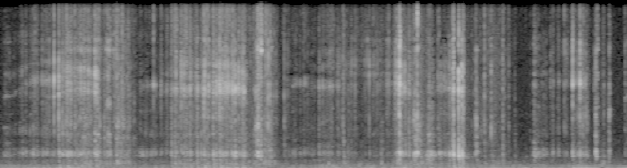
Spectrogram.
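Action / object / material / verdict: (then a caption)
scrape / bar of soap scraped with a knife blade / soap / none. A utility knife blade scrapes and carves a solid, hand-sized light blue bar of soap, and crumbly shavings fall away. The sound is a series of dry, bright, raspy scraping strokes in uneven bursts, with a few sharper crackling snaps near the end and quiet pauses between strokes.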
